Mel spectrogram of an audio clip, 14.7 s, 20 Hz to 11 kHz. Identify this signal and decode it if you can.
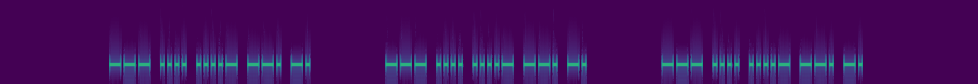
Morse code, heard as a keyed tone, about 22 wpm, 700 Hz. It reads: OH4GN OH4GN OH4GN
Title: DXCC-100 Call Signs - 5 Characters - Repeated 3x - 22wpm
